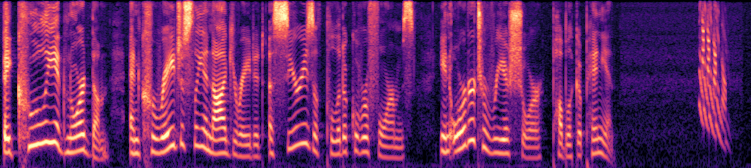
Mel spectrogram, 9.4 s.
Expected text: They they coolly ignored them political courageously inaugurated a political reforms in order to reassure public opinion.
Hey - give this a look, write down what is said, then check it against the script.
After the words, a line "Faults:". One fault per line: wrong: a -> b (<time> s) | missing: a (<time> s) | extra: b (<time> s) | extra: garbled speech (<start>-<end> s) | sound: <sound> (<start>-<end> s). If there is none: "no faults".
They coolly ignored them and courageously inaugurated a series of political reforms in order to reassure public opinion.
Faults:
missing: they (0.1 s)
wrong: political -> and (1.6 s)
extra: series of (3.4 s)
sound: chirp (8.7-9.2 s)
